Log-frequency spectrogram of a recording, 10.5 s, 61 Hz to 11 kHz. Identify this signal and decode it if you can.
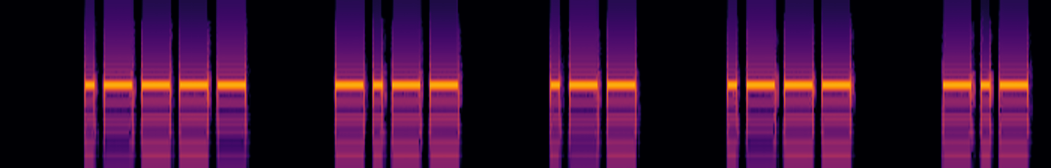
Morse code, heard as a keyed tone, about 13 wpm, spaced as for 7 wpm, 800 Hz. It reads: 1YWJK
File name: LEZIONI / 8 YJ45 / 8 YJ ws 12wpm 3342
